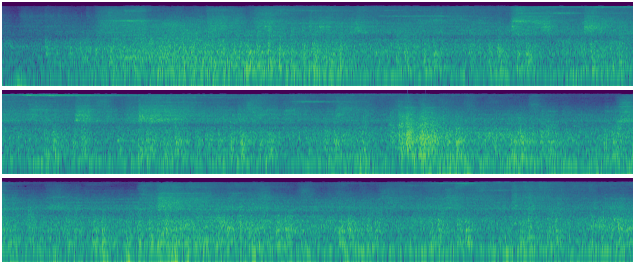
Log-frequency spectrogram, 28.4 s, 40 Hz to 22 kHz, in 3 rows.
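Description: JR Freight container train hauled by an EF210 electric locomotive passing close by: a continuous rumble and clatter of wheels over rail joints, with brief high-pitched wheel squeals. The noise builds over the first two seconds as the locomotive arrives, and a loud clatter comes about halfway through.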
